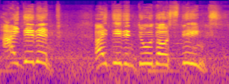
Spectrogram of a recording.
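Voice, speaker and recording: A man's voice: extremely high pitch, slow, pushed and bright, a little hiss or hum, heavily acted, low-quality recording. An actor playing a smug, defensive young man in a video game cutscene, glib and sarcastic.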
